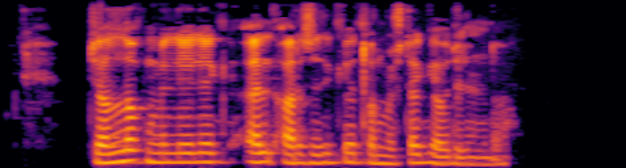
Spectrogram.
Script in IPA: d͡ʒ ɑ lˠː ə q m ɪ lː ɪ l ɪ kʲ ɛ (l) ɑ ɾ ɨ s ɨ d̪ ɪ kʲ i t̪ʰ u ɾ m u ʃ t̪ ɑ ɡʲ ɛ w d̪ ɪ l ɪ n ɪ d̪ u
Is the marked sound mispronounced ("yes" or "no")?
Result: no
